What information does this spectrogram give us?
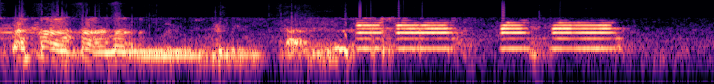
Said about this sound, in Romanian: E claxonat, nu e nicio problemă. Da, stai un pic, bă. Da. Hai, dați claxoane! Acum nu știu exact dacă îi claxonează pentru că au blocat intersecția sau pentru că sunt invidioși pe iubirea lor.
